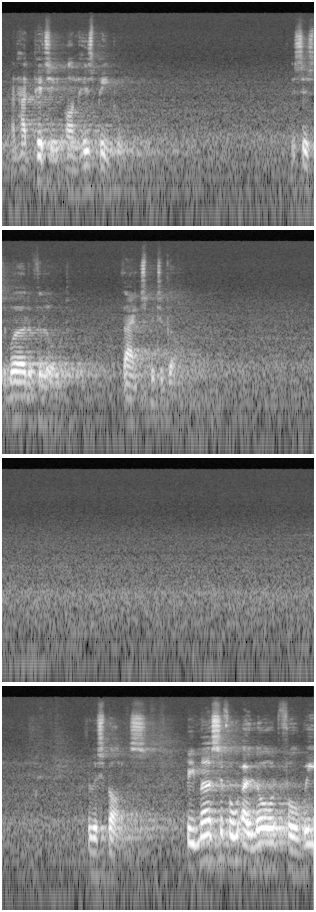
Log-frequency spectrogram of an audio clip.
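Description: A man speaks slowly and calmly into a microphone in a large echoing hall, with long pauses.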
